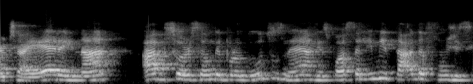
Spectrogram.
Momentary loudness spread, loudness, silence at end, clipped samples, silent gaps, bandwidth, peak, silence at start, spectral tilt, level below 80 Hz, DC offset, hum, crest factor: 9 LU; -18 LUFS; 0 s; under 0.1%; none; 8.4 kHz; -4 dBFS; 0 s; -4.5 dB/octave; -66 dBFS; under 0.1%; none; 16 dB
